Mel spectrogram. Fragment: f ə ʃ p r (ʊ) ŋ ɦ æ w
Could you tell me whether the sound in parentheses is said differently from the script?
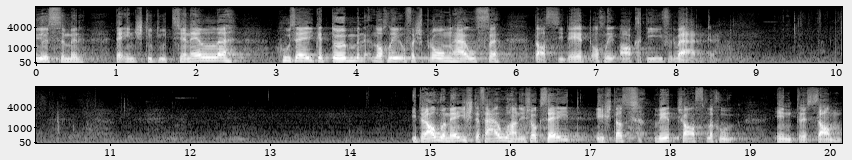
no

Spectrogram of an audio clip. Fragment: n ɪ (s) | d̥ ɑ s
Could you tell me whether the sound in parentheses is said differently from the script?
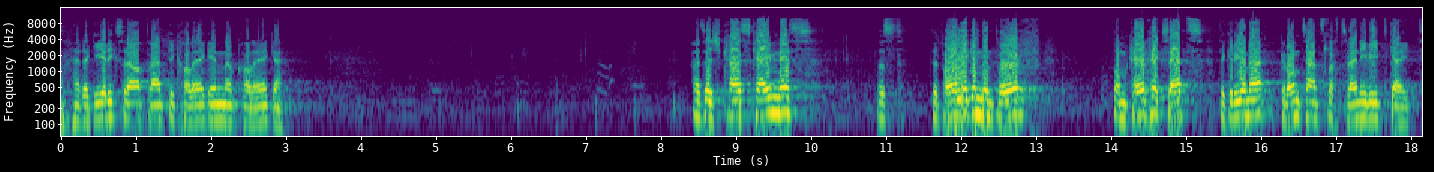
no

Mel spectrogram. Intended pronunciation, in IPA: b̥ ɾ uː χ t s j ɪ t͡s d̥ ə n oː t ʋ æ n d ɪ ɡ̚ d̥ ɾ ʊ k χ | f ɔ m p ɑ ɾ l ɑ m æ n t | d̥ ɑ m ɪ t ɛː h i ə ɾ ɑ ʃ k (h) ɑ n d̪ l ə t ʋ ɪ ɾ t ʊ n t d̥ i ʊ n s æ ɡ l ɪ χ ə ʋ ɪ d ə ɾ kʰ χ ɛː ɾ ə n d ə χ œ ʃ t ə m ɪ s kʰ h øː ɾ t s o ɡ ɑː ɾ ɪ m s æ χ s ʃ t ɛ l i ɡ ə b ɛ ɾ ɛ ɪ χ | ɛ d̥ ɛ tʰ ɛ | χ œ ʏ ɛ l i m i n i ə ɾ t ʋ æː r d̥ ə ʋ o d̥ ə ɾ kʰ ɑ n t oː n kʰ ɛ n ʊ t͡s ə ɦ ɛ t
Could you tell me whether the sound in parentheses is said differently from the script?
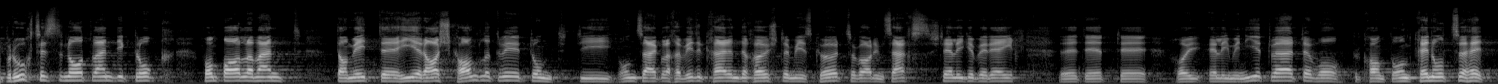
no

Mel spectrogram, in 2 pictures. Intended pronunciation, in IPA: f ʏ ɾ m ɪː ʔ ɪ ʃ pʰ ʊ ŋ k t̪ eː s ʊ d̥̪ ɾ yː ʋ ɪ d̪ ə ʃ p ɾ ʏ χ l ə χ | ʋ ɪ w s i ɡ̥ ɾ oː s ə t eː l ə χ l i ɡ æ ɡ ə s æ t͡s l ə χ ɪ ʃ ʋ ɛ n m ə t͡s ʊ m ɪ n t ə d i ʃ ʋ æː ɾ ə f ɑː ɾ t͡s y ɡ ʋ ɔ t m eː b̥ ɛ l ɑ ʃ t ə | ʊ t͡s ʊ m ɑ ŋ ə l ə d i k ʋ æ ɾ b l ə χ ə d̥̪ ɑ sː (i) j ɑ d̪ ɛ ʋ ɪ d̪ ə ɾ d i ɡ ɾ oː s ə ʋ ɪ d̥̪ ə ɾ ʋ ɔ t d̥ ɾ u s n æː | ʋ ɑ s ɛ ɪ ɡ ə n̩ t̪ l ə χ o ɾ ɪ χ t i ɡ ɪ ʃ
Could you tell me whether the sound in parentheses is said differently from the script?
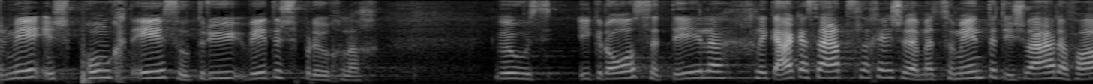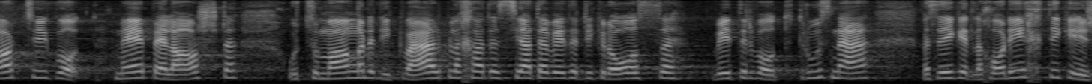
no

